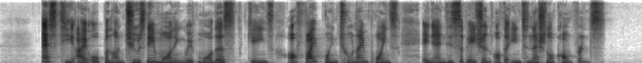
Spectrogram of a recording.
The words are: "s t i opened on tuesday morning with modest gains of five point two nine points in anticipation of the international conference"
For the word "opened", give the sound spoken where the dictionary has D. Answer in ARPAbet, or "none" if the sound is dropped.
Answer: none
